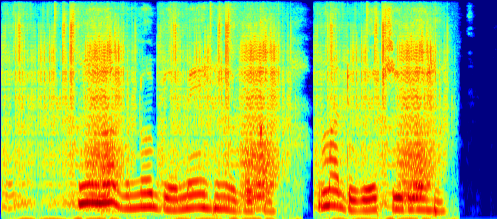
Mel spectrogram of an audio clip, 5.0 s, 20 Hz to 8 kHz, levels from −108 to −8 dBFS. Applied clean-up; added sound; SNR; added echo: none; Fart; 4 dB; none.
